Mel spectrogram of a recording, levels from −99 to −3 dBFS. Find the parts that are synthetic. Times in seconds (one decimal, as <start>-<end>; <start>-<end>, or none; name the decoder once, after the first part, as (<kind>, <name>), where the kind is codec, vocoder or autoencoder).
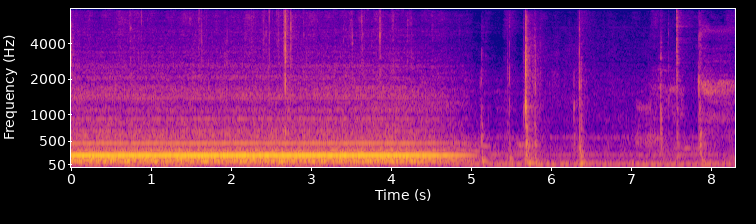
none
